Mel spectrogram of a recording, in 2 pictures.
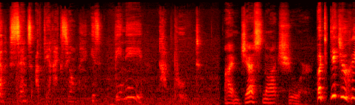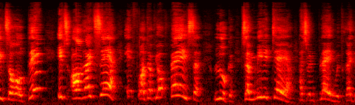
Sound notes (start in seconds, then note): none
